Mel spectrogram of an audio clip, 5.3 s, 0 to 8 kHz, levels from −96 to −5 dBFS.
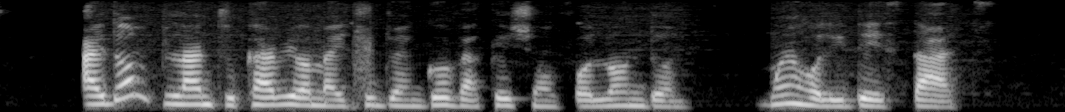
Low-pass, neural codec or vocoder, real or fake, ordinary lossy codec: none; none; real; none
